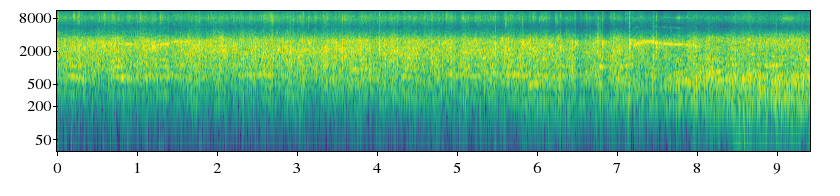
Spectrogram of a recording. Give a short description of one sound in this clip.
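A crowd claps along in a room with some echo.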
